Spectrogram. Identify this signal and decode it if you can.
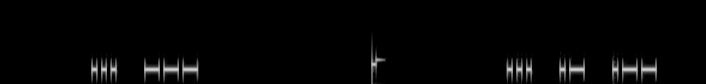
Morse code, heard as a keyed tone, about 25 wpm, spaced as for 18 wpm, 700 Hz. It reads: SO SAW
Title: 2x Character Spacing - Top 300 Words - 25wpm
